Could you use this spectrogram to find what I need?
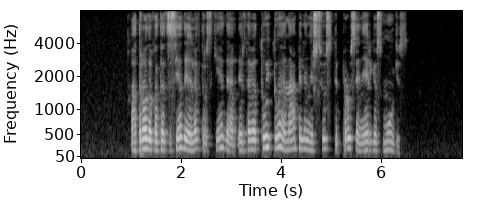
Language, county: Lithuanian, Alytus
